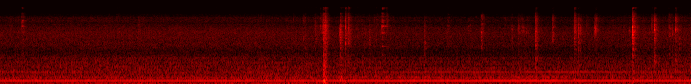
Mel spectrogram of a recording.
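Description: A steady mechanical hum with a fixed low tone fills the room, with scattered small clicks and smacks of people eating duck meat off the bone by hand. Two sharper clicks stand out, about six and a half seconds in and near the end.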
